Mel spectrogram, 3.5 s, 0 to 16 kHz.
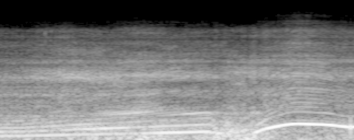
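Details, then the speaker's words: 2019 BMW S1000RR on the road, first ride: engine pulls up through the gear, note drops as the quickshifter upshift misses from not pressing it firmly enough, then revs flare sharply and fall back; a backfire was noted just before. "Ups. Ja, das passiert natürlich, wenn man den Quickshifter nicht doll genug betätigt. Mein Fehler."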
